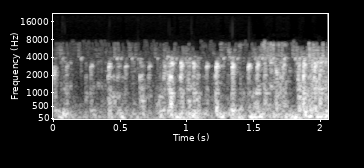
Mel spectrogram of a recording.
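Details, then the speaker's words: VW Polo driven on the road with a phone recording on the dashboard: irregular hollow clunks and thumps over bumps. Inspection then finds large play in the front lower ball joint. "e olha só esse Polo aqui ele tá com a batedeira horrível"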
